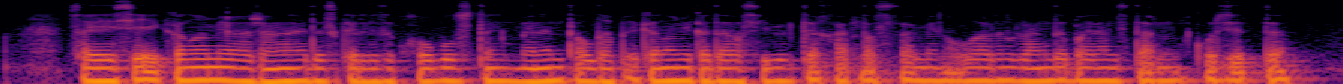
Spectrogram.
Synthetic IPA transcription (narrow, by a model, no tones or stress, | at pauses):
sɑjɑsijḛkʰo̞no̞mijɑʁɑʒɑɴɑd̪ɪskʲʰɪɾɡʲɪzɪpqʰoblˠəst̪əɴmɪnɪnt̪ʰɑlˠd̪ɑpe̞ko̞no̞mijkɑd̪ɑʁəse̞be̞p̚t̪ɪ̰qʰɑ̰ɾənd̪ɑ̰st̪ɑ̰ɾme̞nwo̞̰lˠɑɾd̪əɴzɑŋd̪əbɑjlˠɑnəst̪ɑ̰ɾəŋkʲʰɵɾse̞̰t̪ːɪ̰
